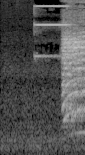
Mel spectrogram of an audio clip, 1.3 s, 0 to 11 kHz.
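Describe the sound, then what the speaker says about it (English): An electronic alarm on a HydroBot water tank, set off by an ultrasonic distance sensor, starts with a steady high multi-tone beep and then swells into a louder, harsher buzzing tone, close and continuous. "If it's below 20 cm high, the sensor will trigger and the alarm will be on."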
